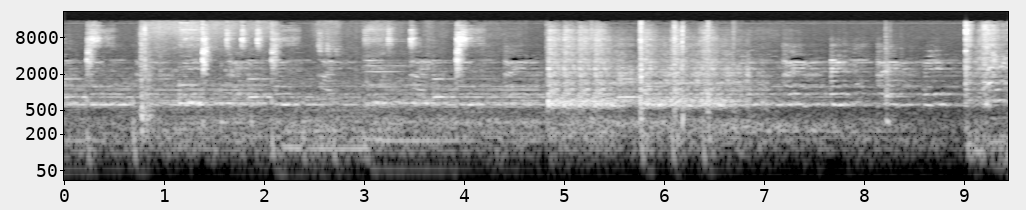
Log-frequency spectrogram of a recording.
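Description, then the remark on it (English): Sharp, loud gunshot effects in a song crack repeatedly in irregular bursts over a dense, steady musical backing, with a few especially strong blasts standing out from the mix. “And now here's some gunshot noises.”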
